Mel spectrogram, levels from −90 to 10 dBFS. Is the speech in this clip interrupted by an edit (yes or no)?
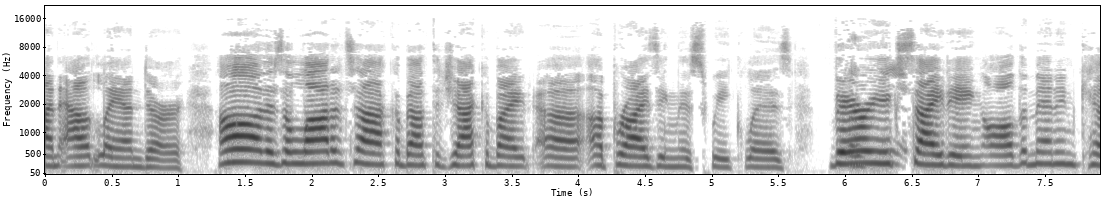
no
